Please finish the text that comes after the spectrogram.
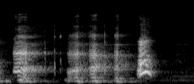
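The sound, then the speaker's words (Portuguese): A dog barks several times in a quick, uneven series of sharp yelps, followed by a brief silence. “Turbo, com certeza, Boa, como todo bom cachorro, deve lá tipo pro cara que entrega pizza de moto”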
